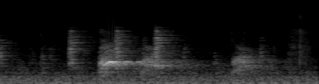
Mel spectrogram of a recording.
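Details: Dog giving a short, slightly drawn-out bark with a tonal middle, then a softer second bark a second later, over low background noise.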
